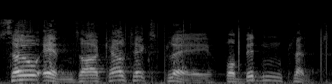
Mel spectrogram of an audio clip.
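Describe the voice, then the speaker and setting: A man's voice: a little high, very animated, a little slow, very noisy. A man announcing as a formal, theatrical radio compere in 1950s style.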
